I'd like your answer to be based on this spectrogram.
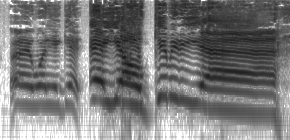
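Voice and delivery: loud, high New York order; New York deli accent. Retold or imitated. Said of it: "goes back to that deli in New York".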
